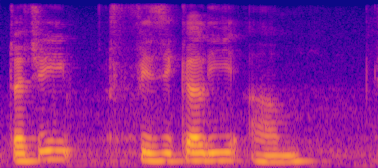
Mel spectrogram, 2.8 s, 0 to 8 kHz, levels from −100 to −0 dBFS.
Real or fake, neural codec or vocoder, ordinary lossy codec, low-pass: real; none; none; 7.2 kHz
